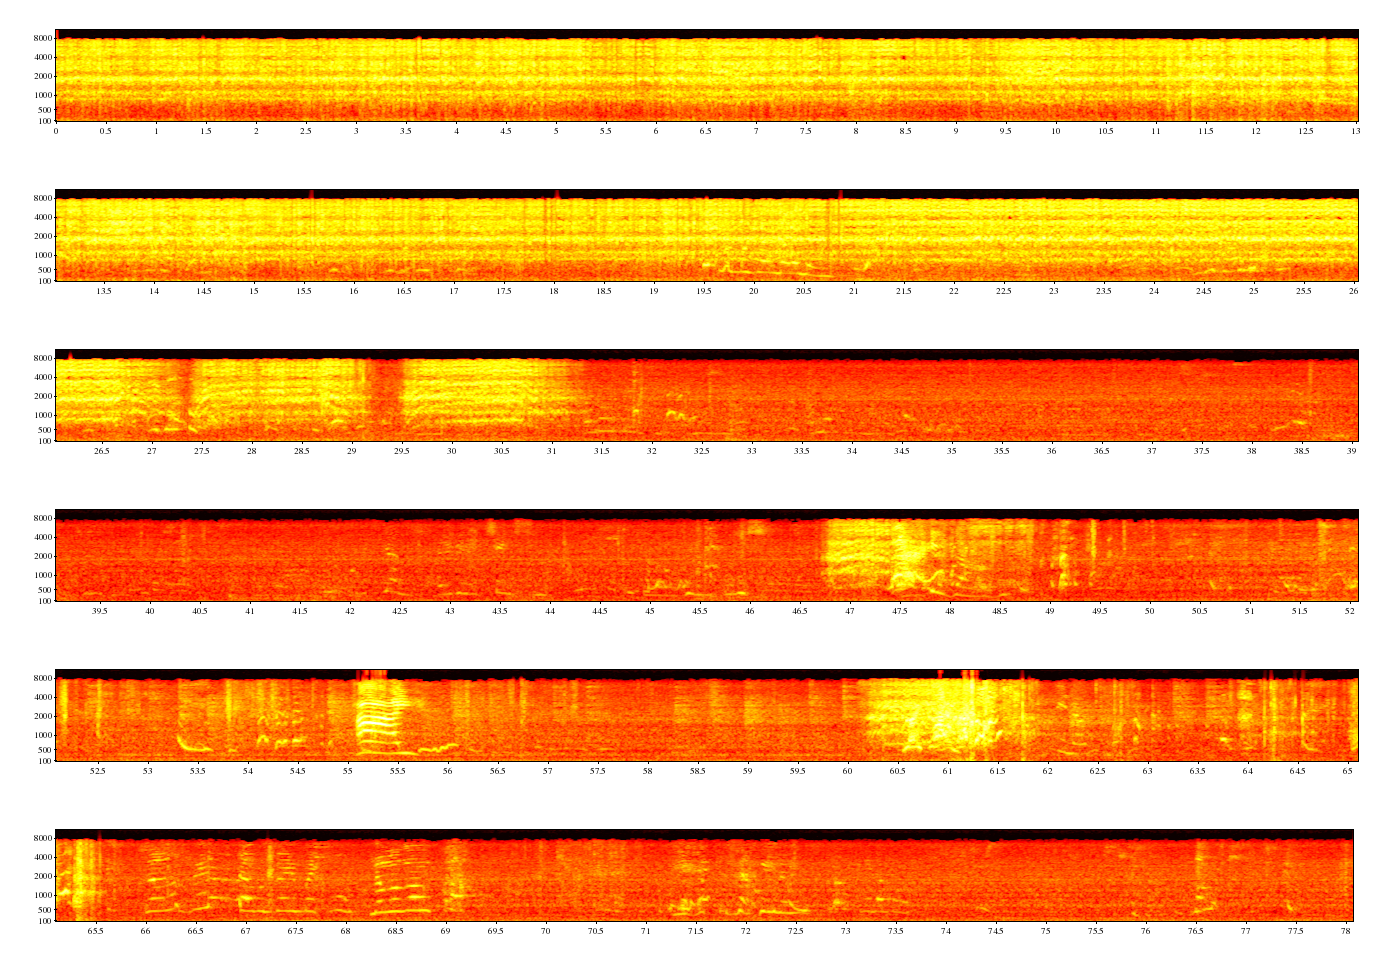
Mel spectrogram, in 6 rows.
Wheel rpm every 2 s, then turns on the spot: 230, 240, 230, 220, 230, 230, 230, 230, 230, 240, 230, 210, 210, 140, 130, 100, 0, 0, 0, 0, 0, 0, 0, 40, 0, 0, 0, 0, 0, 0, 100, 0, 0, 0, 0, 0, 0, 0, 0.
26-28 30-32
